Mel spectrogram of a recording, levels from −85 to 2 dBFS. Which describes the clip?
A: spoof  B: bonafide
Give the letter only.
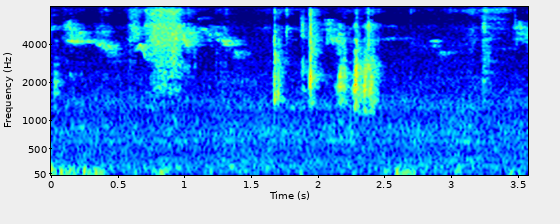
B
